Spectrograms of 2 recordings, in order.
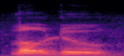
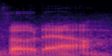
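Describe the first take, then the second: First: The word ends with an 'oo' vowel. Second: The word ends with an 'ow' vowel. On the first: This is the usual pronunciation. "it's pronounced Vodou" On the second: This is a personal pronunciation. "but I pronounce it Vodao"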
